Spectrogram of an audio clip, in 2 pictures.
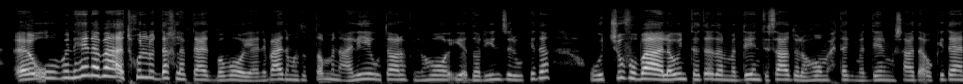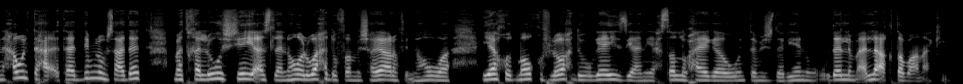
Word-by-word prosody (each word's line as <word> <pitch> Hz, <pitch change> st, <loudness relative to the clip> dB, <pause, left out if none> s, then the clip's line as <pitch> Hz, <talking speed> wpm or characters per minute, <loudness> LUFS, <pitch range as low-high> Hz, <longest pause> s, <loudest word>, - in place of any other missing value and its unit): آآ، 225 Hz, +3 st, +6 dB
ومن 295 Hz, +3 st, -1 dB
هنا 405 Hz, +3 st, +6 dB
بقى 385 Hz, -5 st, +9 dB
ادخُل 335 Hz, +2 st, 0 dB
له 315 Hz, -, 0 dB
الدَّخلة 280 Hz, -2 st, -1 dB
بتاعة 220 Hz, -1 st, 0 dB
باباه، 195 Hz, 0 st, -3 dB
يعني 180 Hz, +1 st, -7 dB
بَعد 230 Hz, +1 st, +1 dB
ما 215 Hz, -1 st, -8 dB
تطّمن 215 Hz, +2 st, -9 dB
عليه 225 Hz, +8 st, -2 dB
وتعرَف 225 Hz, -2 st, -3 dB
إنه 195 Hz, +1 st, -12 dB
هو 215 Hz, 0 st, -4 dB
يقدَر 200 Hz, -4 st, -6 dB
ينزِل 225 Hz, -1 st, -6 dB
وكده 255 Hz, +10 st, -4 dB, 0.4 s
وتشوفه 275 Hz, +6 st, -3 dB
بقى 245 Hz, -3 st, +9 dB
لو 220 Hz, +3 st, +2 dB
أنت 250 Hz, -2 st, -5 dB
تقدَر 230 Hz, 0 st, -2 dB
ماديًا 220 Hz, +3 st, -4 dB
تساعده، 220 Hz, +1 st, -1 dB
لو 180 Hz, -, -6 dB
هو 200 Hz, +2 st, -6 dB
محتاج 205 Hz, 0 st, -9 dB
ماديًا 185 Hz, +3 st, -9 dB
مساعدة 200 Hz, +1 st, -6 dB
أو 195 Hz, -, -8 dB
كده 220 Hz, +3 st, -5 dB
يعني 215 Hz, -1 st, 0 dB
حاول 300 Hz, +5 st, +2 dB
تح -, -, -1 dB
تقدِّم 220 Hz, +7 st, -1 dB
له 280 Hz, -, 0 dB
مساعدات، 245 Hz, +3 st, +1 dB, 0.3 s
ما 230 Hz, -, +1 dB
تخلّوهوش 235 Hz, +3 st, +1 dB
ييأس، 240 Hz, -4 st, +4 dB
لإن 200 Hz, 0 st, -3 dB
هو 230 Hz, +2 st, +1 dB
لوحده 225 Hz, -1 st, +2 dB
فمش 195 Hz, -1 st, -6 dB
هيعرَف 205 Hz, -2 st, +3 dB
إن -, -, -15 dB
هو 190 Hz, 0 st, -3 dB, 0.3 s
ياخُد 230 Hz, -2 st, +3 dB
موقِف 230 Hz, -2 st, -1 dB
لوحده 215 Hz, -1 st, 0 dB
وجايز 220 Hz, 0 st, 0 dB
يعني 180 Hz, -2 st, -5 dB
يحصَل 210 Hz, +4 st, -2 dB
له 195 Hz, -, -6 dB
حاجة 190 Hz, -2 st, 0 dB
وأنت 185 Hz, +1 st, -8 dB
مش 180 Hz, -1 st, -9 dB
داريان 185 Hz, +4 st, -8 dB
وده 185 Hz, +4 st, -1 dB
اللي 215 Hz, -1 st, -2 dB
مقلّقك 225 Hz, +3 st, +3 dB
طبعًا -, -, -2 dB
أكيد. -, -, -23 dB
220 Hz, 205 wpm, -25 LUFS, 195-235 Hz, 0.4 s, بقى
